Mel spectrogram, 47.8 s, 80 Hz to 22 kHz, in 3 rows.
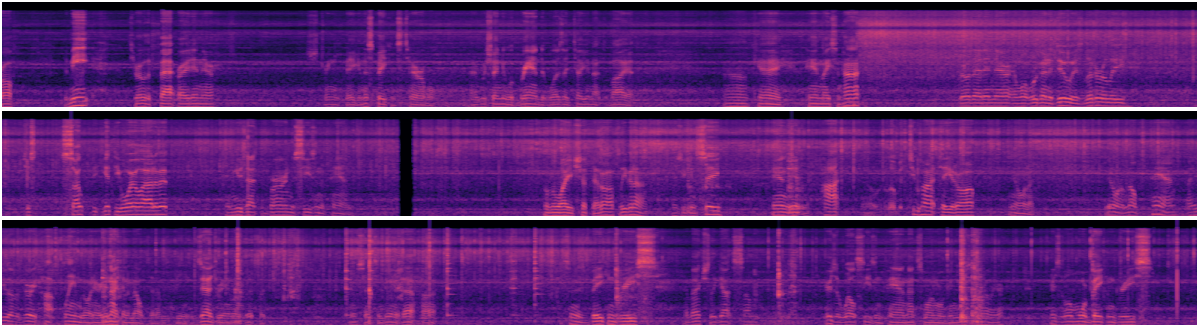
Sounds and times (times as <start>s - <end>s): Frying (food): 0.0s - 47.8s
Sizzle: 0.0s - 47.8s.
